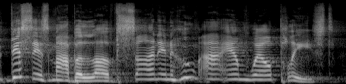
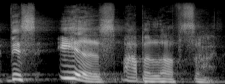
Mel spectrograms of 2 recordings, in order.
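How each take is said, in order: First: Said in the usual way. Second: Much lower, slow and solemn divine voice; voice of God from heaven. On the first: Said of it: "a voice came from heaven saying". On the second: Acted. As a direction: boom it out slowly like God speaking from heaven. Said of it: "He says".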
